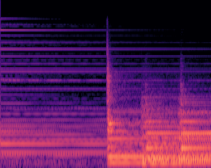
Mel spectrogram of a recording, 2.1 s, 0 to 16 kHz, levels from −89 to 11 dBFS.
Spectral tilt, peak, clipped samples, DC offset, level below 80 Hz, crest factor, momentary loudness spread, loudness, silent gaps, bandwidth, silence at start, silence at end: -8 dB/octave; -4 dBFS; under 0.1%; under 0.1%; -30 dBFS; 16 dB; 17 LU; -19 LUFS; none; 11.5 kHz; 0 s; 0 s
